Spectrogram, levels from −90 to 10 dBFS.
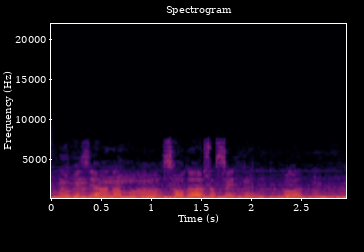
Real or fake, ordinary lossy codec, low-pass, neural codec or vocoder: fake; none; none; codec, 16 kHz, 16 kbps, FreqCodec, larger model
